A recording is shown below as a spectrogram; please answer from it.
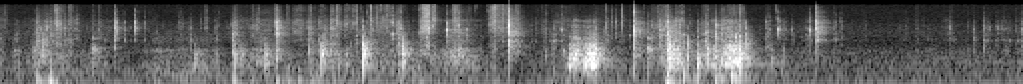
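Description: Plastic belt clips of magazine pouches being snapped onto a nylon duty belt: a run of sharp plastic clicks and snaps with handling and rubbing of the webbing, stopping about two seconds before the end.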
